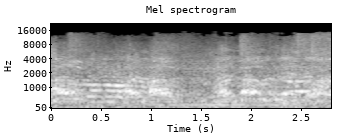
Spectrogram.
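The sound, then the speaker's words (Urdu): A crowd at a procession in support of Palestinians chants slogans together, loud and sustained, with the voices surging in rhythmic swells. “یہ نعرے فلسطین کے مظلوم عوام کے حامیوں کے بلند عزم اور بیدار ضمیر ہونے کی عکاسی کرتے ہیں۔”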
